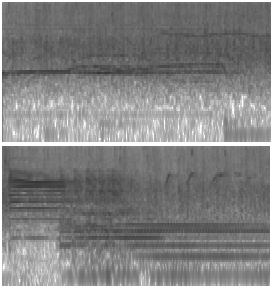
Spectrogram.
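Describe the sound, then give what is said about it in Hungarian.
Audience applause for a performing trio: a dense, steady patter of clapping hands that swells a little louder partway through, with sustained tonal notes joining in the second half. “Hölgyeim és uraim, jöhet a biztató tapsa Mr. Gang Trio-nak, kedves trióknak, a Mr. Gang Trio-nak.”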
